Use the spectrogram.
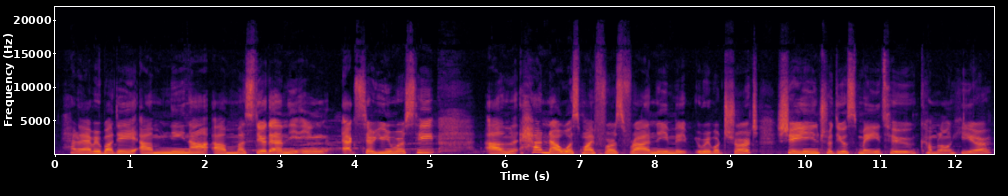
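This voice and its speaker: A woman student gives her testimony slowly and hesitantly, with earnest conviction. Her voice is clear and fairly high. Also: a bit bright. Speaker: university student. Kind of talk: short personal testimony.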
